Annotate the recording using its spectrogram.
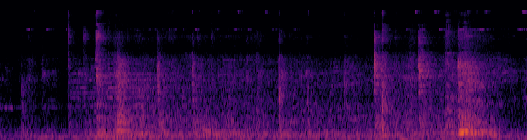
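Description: Background music over lobby ambience, with several sharp knocks scattered through, the loudest near the end.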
